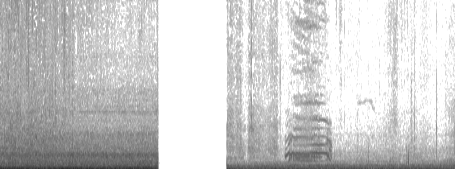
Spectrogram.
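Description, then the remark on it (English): Steady low rumble of dockside water and boat noise, briefly cutting out, then returning as one harsh seagull call rings out clearly above the background. “I'm sitting at the dock area now.”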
